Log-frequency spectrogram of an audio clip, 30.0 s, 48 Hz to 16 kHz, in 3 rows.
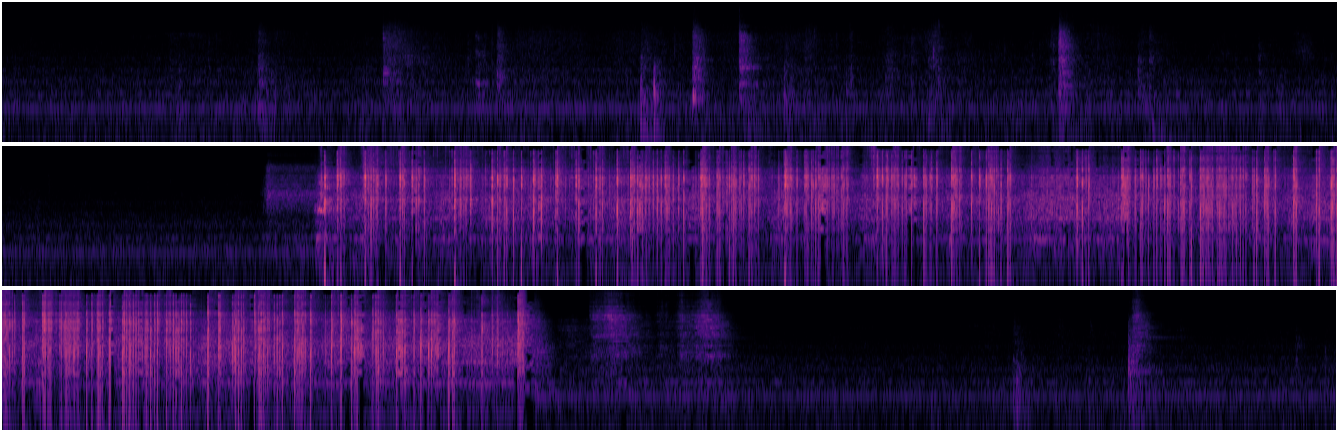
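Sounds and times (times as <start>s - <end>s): electric arc welding crackle: 12.0s - 24.2s.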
